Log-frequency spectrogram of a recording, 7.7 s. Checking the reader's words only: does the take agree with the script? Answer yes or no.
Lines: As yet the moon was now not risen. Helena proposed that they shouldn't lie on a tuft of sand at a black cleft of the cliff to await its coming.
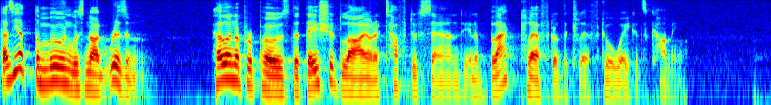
no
